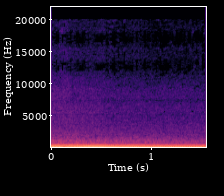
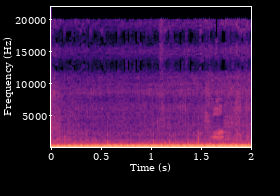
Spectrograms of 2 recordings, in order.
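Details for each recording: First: 1986 Honda Prelude Si after fuel and thermostat fixes, unresponsive throttle, heater hose coolant leak; revs fall away after a blip and settle into smooth steady even idle with no hunting; normal idle. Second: 1986 Honda Prelude Si at idle, which varies between about 1000 and 1500 rpm, heard at the rear: rough spitting puff on the exhaust note from a hole in the exhaust.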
